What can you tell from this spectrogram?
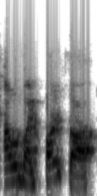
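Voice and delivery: ordinary talk, nothing marked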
